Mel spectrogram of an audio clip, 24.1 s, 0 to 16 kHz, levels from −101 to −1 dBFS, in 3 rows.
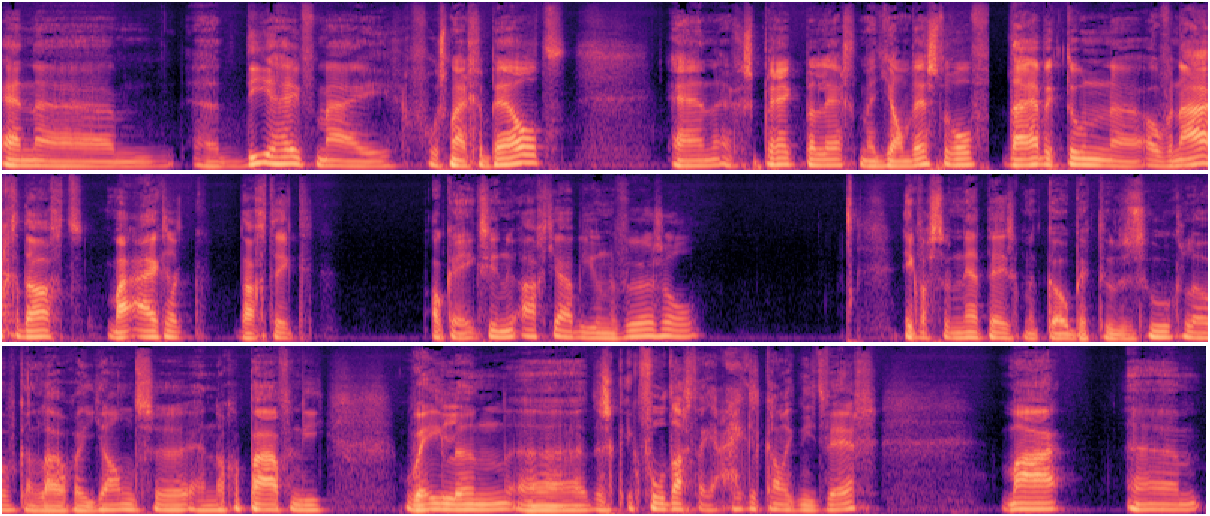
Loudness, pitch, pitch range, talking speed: -22 LUFS, 115 Hz, 105-130 Hz, 180 wpm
